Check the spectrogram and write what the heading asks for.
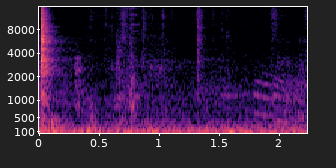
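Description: A sharp click right at the start, then a few faint clicks over a low rumble of room noise, and a short high-pitched gliding cry near the end.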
